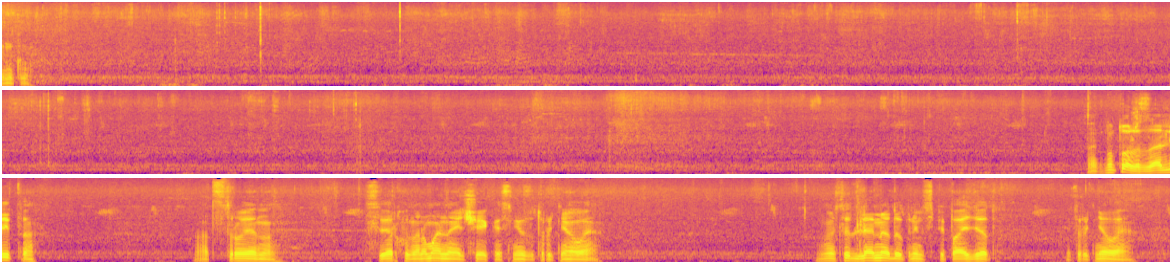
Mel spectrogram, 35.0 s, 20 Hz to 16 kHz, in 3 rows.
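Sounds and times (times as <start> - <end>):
bees buzzing: 0.0 - 35.0
wooden hive frames clicking: 1.7 - 2.9, 14.8 - 15.5.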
